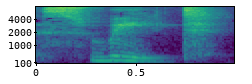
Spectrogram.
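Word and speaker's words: suite: So, adha suit nu namba sollakudadhu, idanude right pronunciation vandu sweet. S-U-I-T-E-ன்ற spelling இருந்தாலும் இதை நம்ம sweet, சாப்பிட்ற sweet மாதிரி தான் நம்ம இதை வந்து சொல்லணும்.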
